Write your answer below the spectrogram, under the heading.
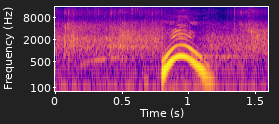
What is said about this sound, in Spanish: Alguien aquí ha sido renovado por Cristo Jesús. Dale ese aplauso fuerte al Rey de Reyes, amén.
